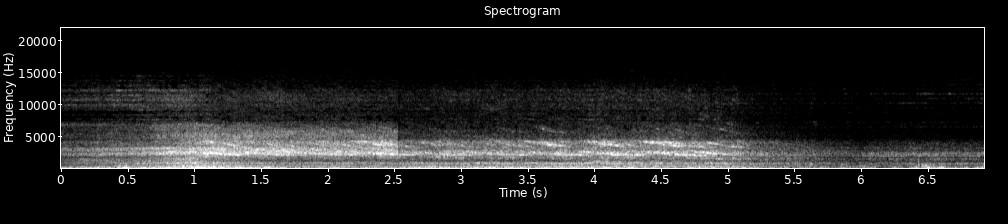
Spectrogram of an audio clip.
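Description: A train passing, its wheels giving a high-pitched squealing hiss on the rails that dies away about five seconds in, over a low rumble.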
